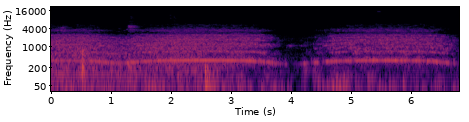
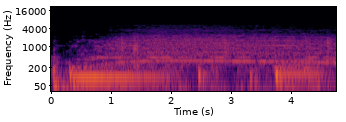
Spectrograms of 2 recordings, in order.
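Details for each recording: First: ASRock motherboard on test: the fan hum holds steady, then dips and drops away before spinning back up, a power-cycling restart loop caused by a bad RAM slot on the motherboard. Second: Computer powered on after moving a known-good RAM stick to the other slot, suspected bad RAM module: fans spin up into a steady low hum with no beeps or clicking; normal power-on.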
